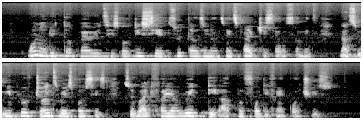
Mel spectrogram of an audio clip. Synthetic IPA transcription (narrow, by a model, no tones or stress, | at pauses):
wɔ̃nɔvdətɔpːɹajɔɹitʰizɔvdisjiətʰut̪aʊzãndãntʰwɛ̃nti̥faɪvd͡ʒisɛvɛ̃nsɔmit | natuĩmpɹuvd͡ʒɔ̃ɪ̃ntɹɛspɔ̃nsɛs | tuɹaɪdfajawedeʔa̰pn̩fɔdifɹɛ̰̃ntkʰɔ̃ntɹis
